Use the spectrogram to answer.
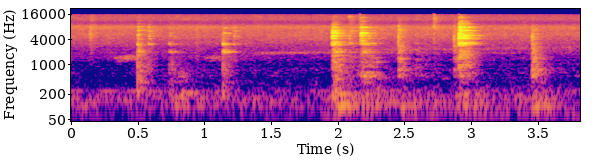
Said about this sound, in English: I'll let them warm up a bit and fry together with the onions for the nice flavor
